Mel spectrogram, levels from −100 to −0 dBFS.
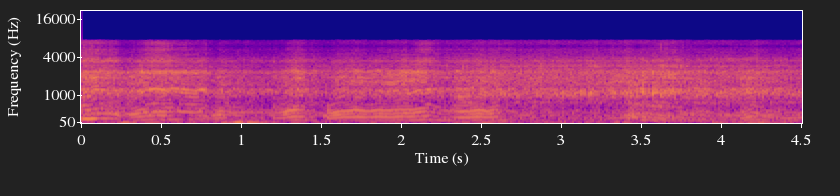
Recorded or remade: remade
